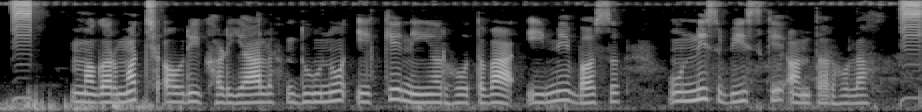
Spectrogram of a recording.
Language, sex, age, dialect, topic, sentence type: Bhojpuri, female, <18, Western, agriculture, statement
